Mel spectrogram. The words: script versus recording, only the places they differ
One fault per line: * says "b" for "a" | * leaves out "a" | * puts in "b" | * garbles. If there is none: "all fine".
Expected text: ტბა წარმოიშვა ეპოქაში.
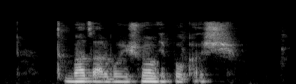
all fine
